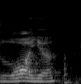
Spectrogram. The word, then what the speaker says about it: Levi: Levi is lawyer. That's how you say it in the Hebrew, lawyer, which means join unto me.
